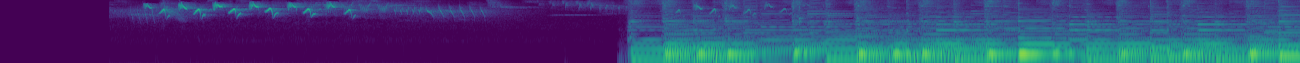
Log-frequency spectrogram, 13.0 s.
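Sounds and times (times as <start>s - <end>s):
songbird singing: 1.1s - 11.5s.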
